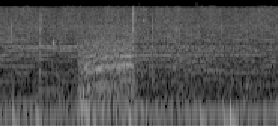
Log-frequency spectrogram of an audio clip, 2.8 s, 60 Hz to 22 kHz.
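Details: 2004 Mazda 6 3.0-litre, manual with clutch, starting from the driver's seat: short crank with a rough wavering whir and scraping as the starter engages; owner first suspected the starter but found a damaged flywheel.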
